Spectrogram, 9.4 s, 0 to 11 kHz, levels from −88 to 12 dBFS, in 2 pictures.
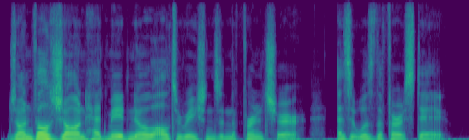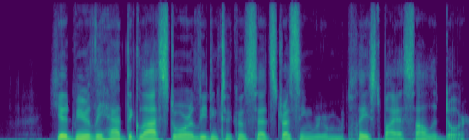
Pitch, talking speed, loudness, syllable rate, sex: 115 Hz, 205 wpm, -19 LUFS, 5.9 syllables/s, male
